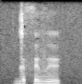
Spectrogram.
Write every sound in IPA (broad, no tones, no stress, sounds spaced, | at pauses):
ɡ ə θ ɨ β ɨ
